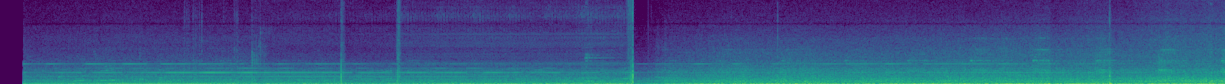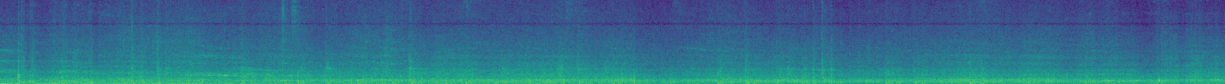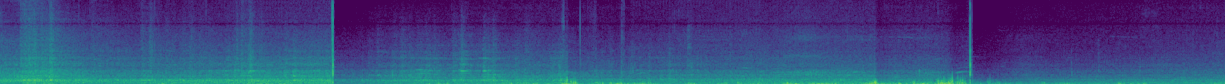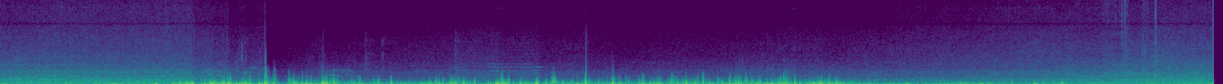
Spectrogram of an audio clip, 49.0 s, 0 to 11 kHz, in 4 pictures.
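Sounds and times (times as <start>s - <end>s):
diesel locomotive engines humming: 0.3s - 48.9s
train wheels clickety-clack: 9.7s - 32.0s.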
